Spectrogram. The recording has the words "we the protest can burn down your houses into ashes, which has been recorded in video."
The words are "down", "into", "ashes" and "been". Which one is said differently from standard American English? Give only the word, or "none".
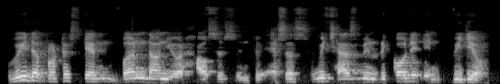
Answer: ashes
